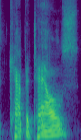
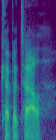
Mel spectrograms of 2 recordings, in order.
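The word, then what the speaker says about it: Capitales: The French pronunciation is capital. It's spelled with an E S at the end. Yes. Although you would not pronounce the S. So you would say it would be the Quebec capital.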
